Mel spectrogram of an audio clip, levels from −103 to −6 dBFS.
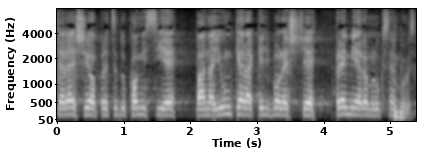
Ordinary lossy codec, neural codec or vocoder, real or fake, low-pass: none; none; real; none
